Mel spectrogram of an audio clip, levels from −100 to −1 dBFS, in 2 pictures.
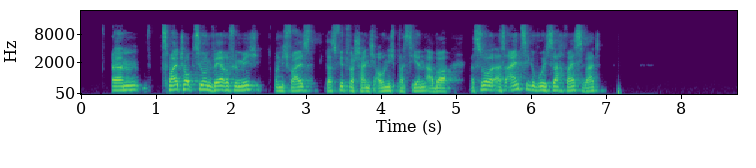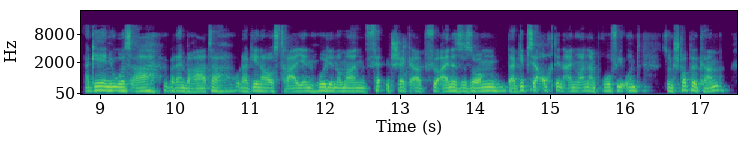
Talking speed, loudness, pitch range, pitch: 210 wpm, -25 LUFS, 120-150 Hz, 130 Hz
